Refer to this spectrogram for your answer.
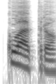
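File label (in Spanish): "cuatro", Spanish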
